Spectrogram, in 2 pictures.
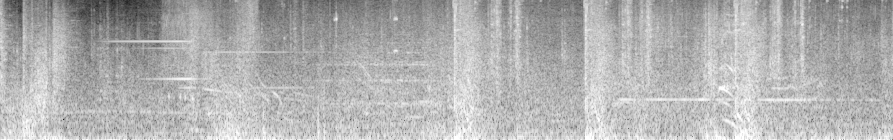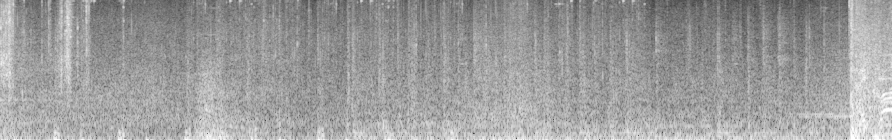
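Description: Gunfire and explosions in the Call of Juarez Gunslinger video game, loud repeated booming blasts and scattered shots over a dense rumbling backdrop, with a brief voice now and then.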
